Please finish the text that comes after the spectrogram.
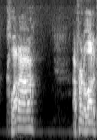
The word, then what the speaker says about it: Claddagh: It's kind of like ta-da, except Claddagh.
